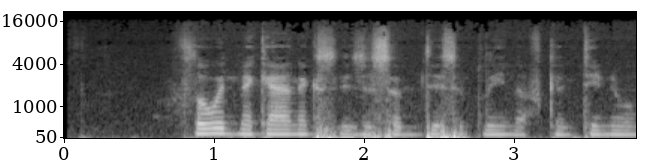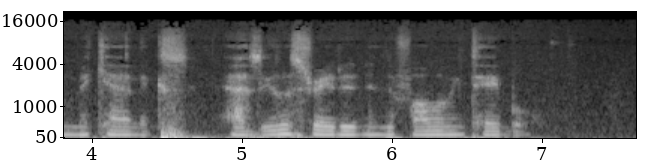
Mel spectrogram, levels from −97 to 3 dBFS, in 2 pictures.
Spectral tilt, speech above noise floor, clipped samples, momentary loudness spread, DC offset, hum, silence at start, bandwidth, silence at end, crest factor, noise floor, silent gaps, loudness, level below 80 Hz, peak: -4.5 dB/octave; 34 dB; under 0.1%; 10 LU; under 0.1%; none; 0.1 s; 16 kHz; 0.7 s; 20 dB; -55 dBFS; none; -24 LUFS; -30 dBFS; -2 dBFS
